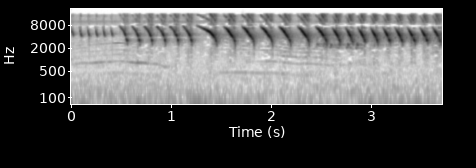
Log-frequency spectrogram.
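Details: Canary in long, excited song used to spark other canaries: rapid chattering high notes build into even, pulsing falling whistles repeated several times a second, with faint lower tones beneath.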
